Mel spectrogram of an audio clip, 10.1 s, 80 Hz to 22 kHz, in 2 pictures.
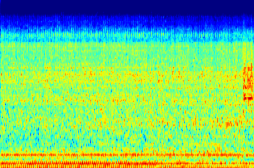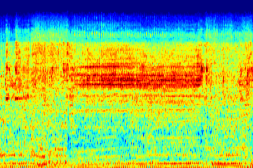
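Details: Tecumseh 5.5 hp engine on a yard-sale MTD Yard Machines chipper/shredder, after carb cleaning, cold start: steady drone bogs hard around six seconds, nearly stalling on a two-inch branch, then recovers; chipping works well.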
